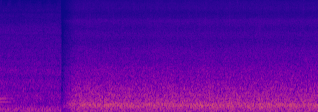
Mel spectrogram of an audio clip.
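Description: River water rushing through a shallow riffle: a steady noise that gets louder after a sudden cut about a second in.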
